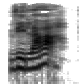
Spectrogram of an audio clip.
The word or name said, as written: velar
